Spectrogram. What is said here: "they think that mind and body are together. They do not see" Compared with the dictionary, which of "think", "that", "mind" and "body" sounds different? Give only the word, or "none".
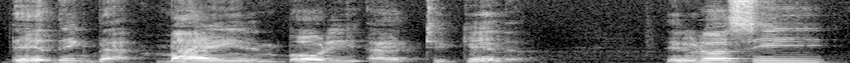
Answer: none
